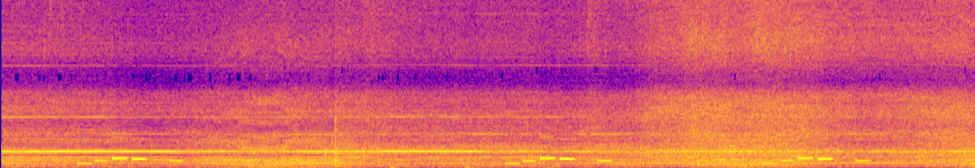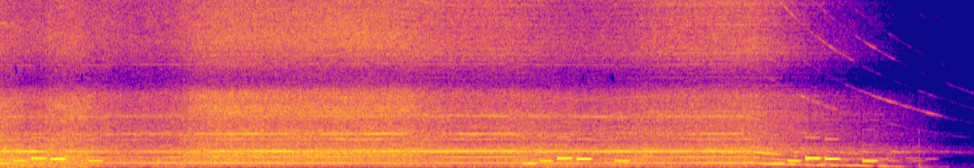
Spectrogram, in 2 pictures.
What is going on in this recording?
I was vacuuming my room when a notification came on my phone.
